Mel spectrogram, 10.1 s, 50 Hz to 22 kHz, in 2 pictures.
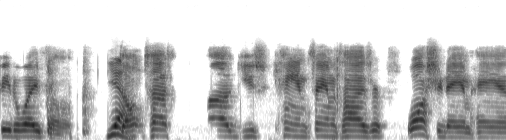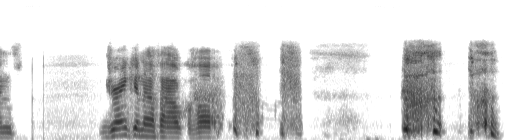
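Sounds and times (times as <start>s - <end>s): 
speech: 0.0s - 5.3s, 6.1s - 8.1s
harsh broadband coughs: 7.2s - 8.2s, 9.0s - 10.1s.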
